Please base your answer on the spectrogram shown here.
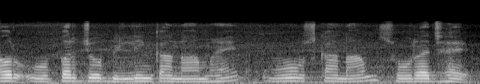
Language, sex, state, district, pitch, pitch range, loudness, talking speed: Hindi, male, Haryana, Charkhi Dadri, 140 Hz, 135-150 Hz, -17 LUFS, 150 wpm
